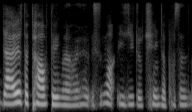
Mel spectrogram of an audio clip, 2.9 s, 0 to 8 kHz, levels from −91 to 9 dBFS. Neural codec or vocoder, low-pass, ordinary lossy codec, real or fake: codec, 16 kHz, 1 kbps, FreqCodec, larger model; 7.2 kHz; none; fake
